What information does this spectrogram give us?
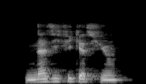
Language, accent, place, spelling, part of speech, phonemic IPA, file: French, France, Lyon, nazification, noun, /na.zi.fi.ka.sjɔ̃/, LL-Q150 (fra)-nazification.wav
- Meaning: Nazification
